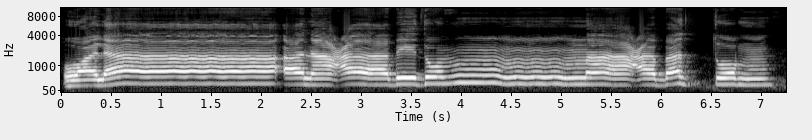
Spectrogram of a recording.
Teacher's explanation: دال کو سائلنٹ کر دیں گے تا پر تشدید ہونے کی وجہ سے، با کو ڈائریکٹ تا کے ساتھ ملا کر پڑھیں گے، دال کے ساتھ نہیں ملائیں گے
